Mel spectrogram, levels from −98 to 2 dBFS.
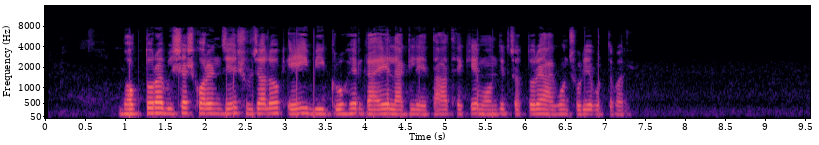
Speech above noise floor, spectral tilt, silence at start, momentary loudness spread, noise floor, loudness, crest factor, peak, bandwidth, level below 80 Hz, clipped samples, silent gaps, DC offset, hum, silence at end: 42 dB; -6 dB/octave; 0.9 s; 10 LU; -75 dBFS; -33 LUFS; 22 dB; -14 dBFS; 8 kHz; -62 dBFS; under 0.1%; none; under 0.1%; none; 2.3 s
